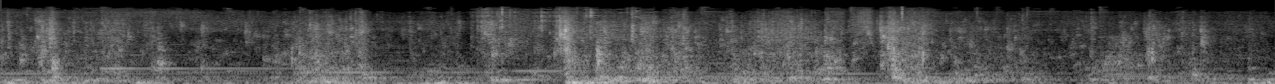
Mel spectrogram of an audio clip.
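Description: Sea water slapping and sloshing against the hull of a small boat, with several sharp knocks.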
